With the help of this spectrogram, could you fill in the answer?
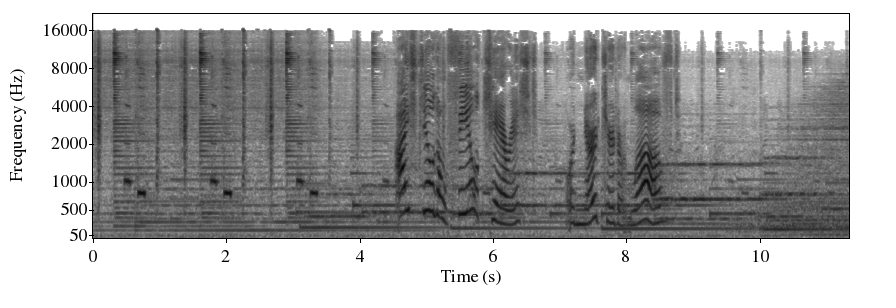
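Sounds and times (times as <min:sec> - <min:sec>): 
clock chiming a two-note figure: 0:00.0 - 0:06.2
speech: 0:04.7 - 0:08.8.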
